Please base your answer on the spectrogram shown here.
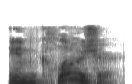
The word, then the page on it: inclosure: British English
